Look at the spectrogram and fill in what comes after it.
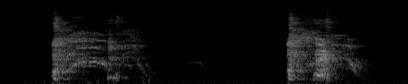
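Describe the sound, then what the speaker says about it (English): Two harsh bursts of coughing in a press box at a women's soccer match, each a rough cluster of coughs, close and fairly loud with a short quiet gap between them. "he has a coughing fit here in the press box"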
